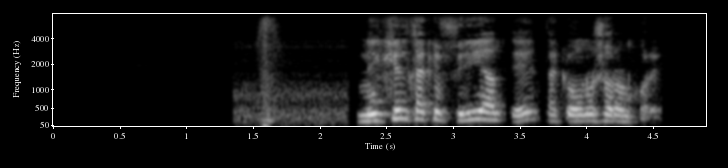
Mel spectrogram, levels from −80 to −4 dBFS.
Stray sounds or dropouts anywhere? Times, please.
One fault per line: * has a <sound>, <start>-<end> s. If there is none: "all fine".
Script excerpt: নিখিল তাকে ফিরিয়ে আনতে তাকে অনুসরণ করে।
* has a whoosh, 1.5-1.9 s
